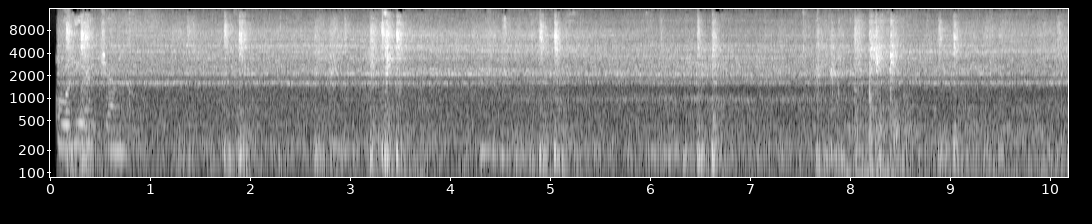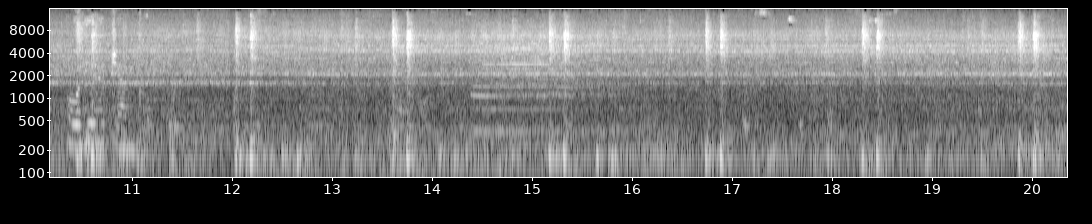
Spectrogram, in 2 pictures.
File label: train carriage interior pack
